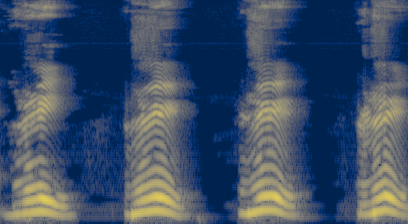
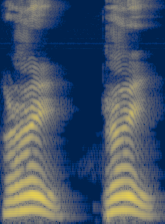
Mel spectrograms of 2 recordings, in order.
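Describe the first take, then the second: First: री sounded singly with curled-back tongue; retroflex demonstration. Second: Slow, drawn-out री; retroflex demonstration. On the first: Teacher showing the mūrdhā sound, retroflex री. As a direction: roll into each री from the roof of the mouth. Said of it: "वो री मूर्धा वाला है". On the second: Teacher showing the correct sound against र, slow retroflex री. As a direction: stretch each री with the tongue curled back. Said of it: "इस तरह का जो उच्चारण होता है". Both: Shown as a demonstration.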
